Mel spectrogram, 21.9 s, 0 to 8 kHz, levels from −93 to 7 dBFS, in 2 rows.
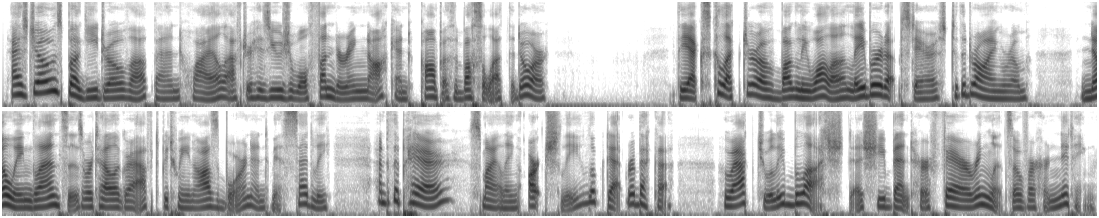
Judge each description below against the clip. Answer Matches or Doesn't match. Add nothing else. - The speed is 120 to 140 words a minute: Doesn't match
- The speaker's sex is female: Matches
